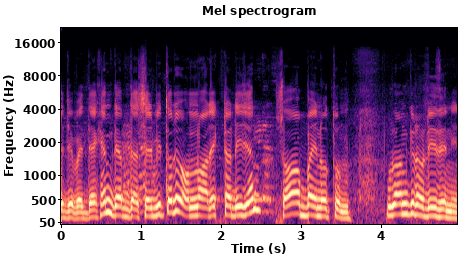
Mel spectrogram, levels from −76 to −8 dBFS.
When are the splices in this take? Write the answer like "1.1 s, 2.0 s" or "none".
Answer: 2.6 s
